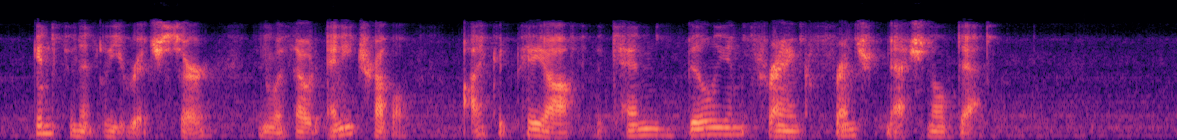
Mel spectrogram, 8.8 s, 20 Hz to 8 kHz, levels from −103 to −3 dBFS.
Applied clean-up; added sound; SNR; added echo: none; none; none; none.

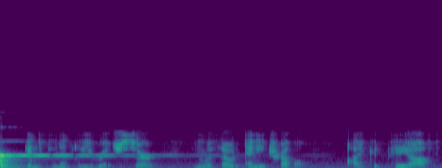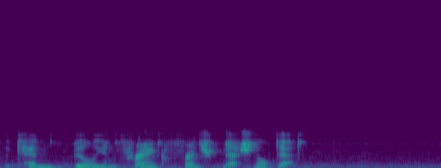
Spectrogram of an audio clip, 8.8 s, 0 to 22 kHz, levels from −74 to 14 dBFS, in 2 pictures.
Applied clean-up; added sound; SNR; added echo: none; Piano; -4 dB; none.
